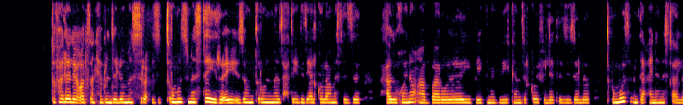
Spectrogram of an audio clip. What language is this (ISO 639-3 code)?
tir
